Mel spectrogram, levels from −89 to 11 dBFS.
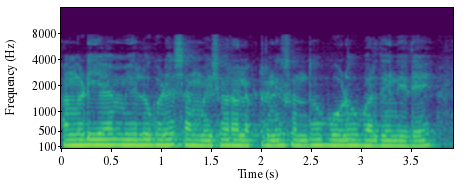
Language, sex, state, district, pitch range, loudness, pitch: Kannada, male, Karnataka, Bidar, 130-140 Hz, -11 LUFS, 135 Hz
